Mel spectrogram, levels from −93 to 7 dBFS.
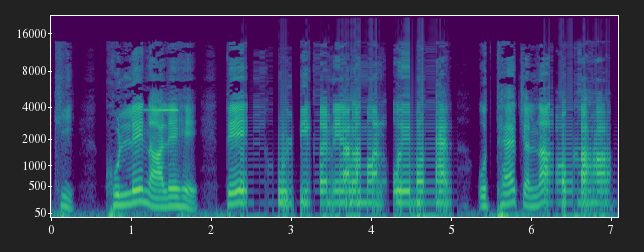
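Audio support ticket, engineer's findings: Generation loss, throughout. Swirly, hollow, smeared speech, blurred consonant attacks. Likely repeated lossy re-encoding, apparently several passes of AAC-LC near 64 kbit/s, each requantising on a shifted frame grid so artefacts accumulate.

Loudspeaker feedback squeal, 1.10–1.61 s. Single 3.8 kHz tone swelling over about 0.3 s to roughly speech level. Mic picking up its own loudspeaker, loop gain above one at that frequency, tone self-sustaining until the loop breaks.

Robotic sound from repeated short buffers, 2.37–5.08 s and 6.16 s to end. Rigid metallic buzz at 200 Hz, still loosely tracking speech. Likely input starvation, with playback looping a 5 ms buffer over most of the span while real audio is skipped, so the repeat rate sets the pitch.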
